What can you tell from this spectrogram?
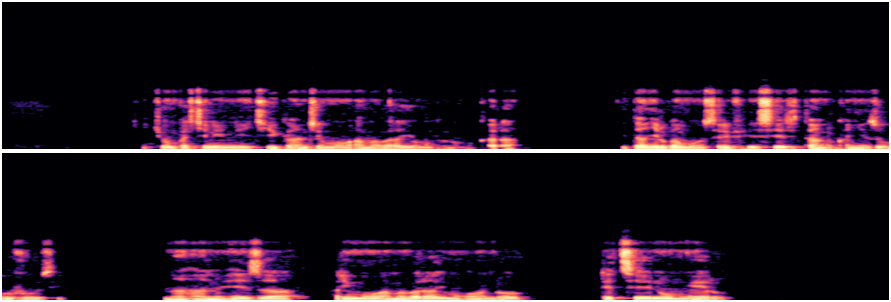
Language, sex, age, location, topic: Kinyarwanda, female, 25-35, Kigali, health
